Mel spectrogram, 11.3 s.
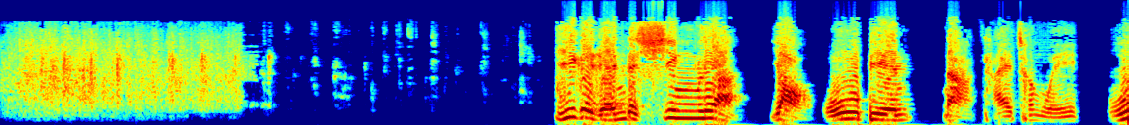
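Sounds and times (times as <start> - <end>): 
audience applause: 0.0 - 2.9
speech: 5.7 - 11.2.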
